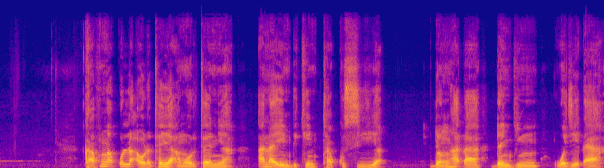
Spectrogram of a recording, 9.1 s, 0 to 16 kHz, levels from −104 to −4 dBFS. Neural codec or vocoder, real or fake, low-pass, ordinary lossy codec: vocoder, 44.1 kHz, 128 mel bands every 256 samples, BigVGAN v2; fake; 14.4 kHz; AAC, 96 kbps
